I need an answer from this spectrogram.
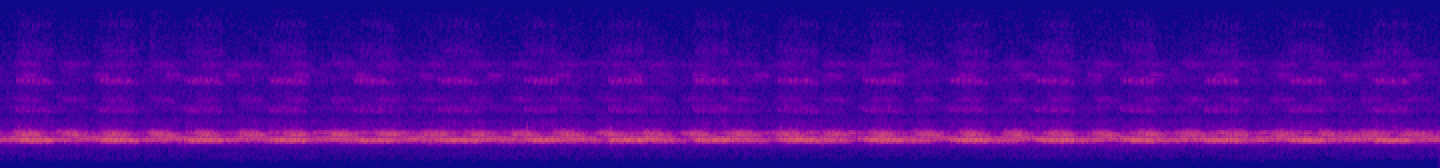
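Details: Chorus of tree crickets recorded in Oregon's Willamette Valley, a continuous high ringing trill with faint upper harmonics, swelling and fading slightly roughly every second throughout.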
